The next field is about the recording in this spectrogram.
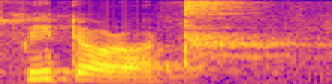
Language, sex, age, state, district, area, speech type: Assamese, female, 18-30, Assam, Jorhat, rural, spontaneous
